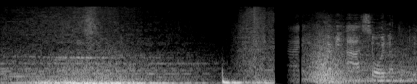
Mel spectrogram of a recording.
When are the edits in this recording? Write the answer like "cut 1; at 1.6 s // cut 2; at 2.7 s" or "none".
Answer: cut 1; at 2.9 s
